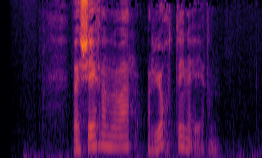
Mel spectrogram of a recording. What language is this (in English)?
Western Frisian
